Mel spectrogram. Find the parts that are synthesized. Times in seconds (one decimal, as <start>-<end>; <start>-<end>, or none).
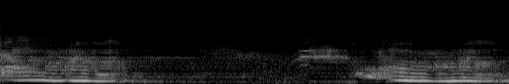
0.0-2.5; 3.1-5.1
